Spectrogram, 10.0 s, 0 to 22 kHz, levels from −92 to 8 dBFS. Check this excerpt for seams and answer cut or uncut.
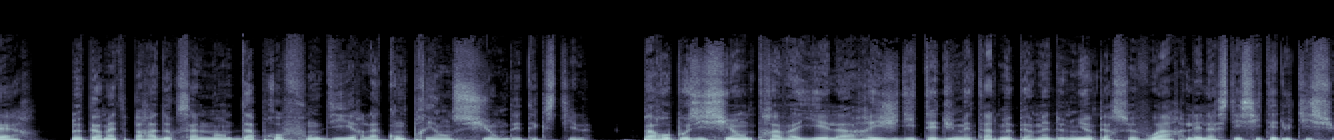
uncut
